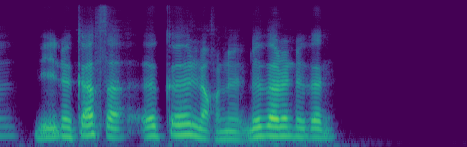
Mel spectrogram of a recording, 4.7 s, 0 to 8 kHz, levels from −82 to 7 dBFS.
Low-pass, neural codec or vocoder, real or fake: 7.2 kHz; codec, 16 kHz, about 1 kbps, DyCAST, with the encoder's durations; fake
